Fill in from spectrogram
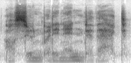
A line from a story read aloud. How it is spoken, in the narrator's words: hissed the angry spider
